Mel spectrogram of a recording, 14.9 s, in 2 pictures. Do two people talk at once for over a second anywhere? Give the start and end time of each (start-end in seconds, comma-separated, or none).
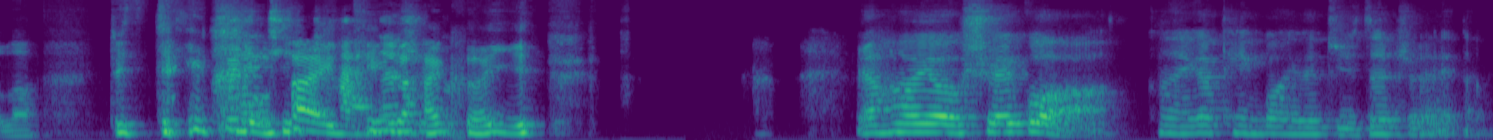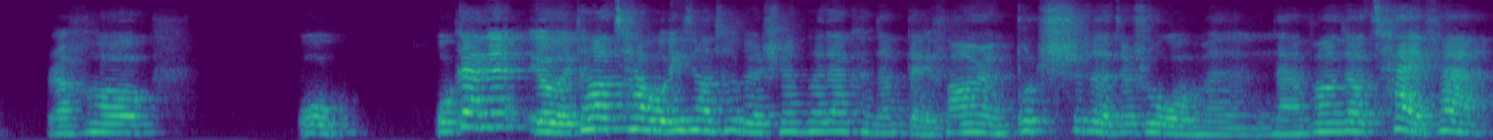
1.0-2.4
